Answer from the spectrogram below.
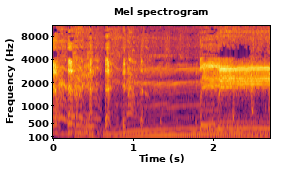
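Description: A loud, drawn-out ghostly moan that sounds much like a cow mooing, with low wavering tones sliding upward and a brighter, strained layer joining near the end.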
